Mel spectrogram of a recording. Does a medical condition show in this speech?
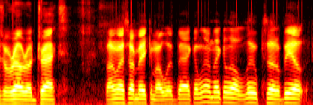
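Yes: cerebral palsy.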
